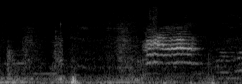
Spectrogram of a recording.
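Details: A domestic cat gives one short, bright meow that holds level and then falls slightly, while a person talks in Bengali nearby with thumps and room noise.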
